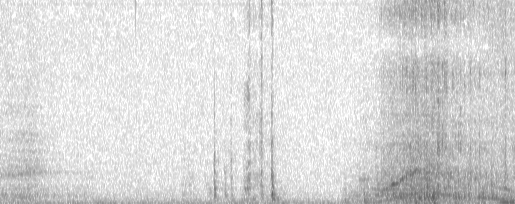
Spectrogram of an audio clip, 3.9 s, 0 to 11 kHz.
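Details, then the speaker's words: Ryobi RIG1000 inverter generator, non-running, after disconnecting low-oil shutdown sensor: scattered clicks then one rattling starter-cord pull, turns over but never catches; still no spark, original plug suspected faulty; no start. "still still doesn't have any spark i decided that i'd pull us another ngk spark plug out of my whippersnipper weedwhacker machine and i'm just going to try that spark plug just to eliminate to see if if that original spark plug might be faulty"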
